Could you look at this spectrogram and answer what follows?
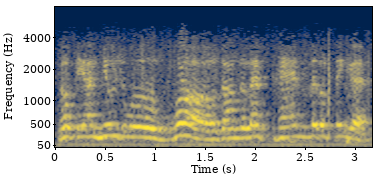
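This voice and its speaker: An actor playing a keen, confident detective with dry teasing wit, speaking briskly in 1930s radio drama style. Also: male voice, high voice, natural voice. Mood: absorbed, eager. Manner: brisk, musing, wryly condescending. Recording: muffled, noisy 1930s radio recording.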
